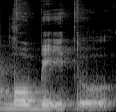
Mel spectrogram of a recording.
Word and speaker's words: Bobby: Tapi pelafalannya berbeda kan. Nah, bahkan cara orang nyebut pun beda. Mungkin orang beli kan juga Bobby gitu. Bobby gitu kan. Nah, kalau orang biasa kan Bobby gitu. Jadi nadanya beda, cara nyebutnya, atau misalnya yang lain lah.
